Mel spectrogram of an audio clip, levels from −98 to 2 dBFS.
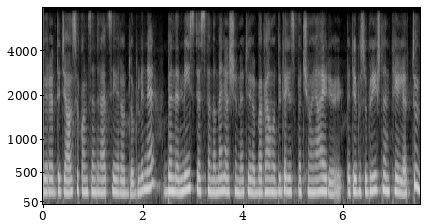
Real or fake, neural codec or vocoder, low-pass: fake; codec, 16 kHz, 1 kbps, FunCodec, trained on LibriTTS, 50 frames a second; 7.2 kHz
